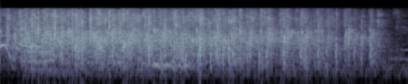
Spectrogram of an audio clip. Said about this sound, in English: And please, everybody, if we can give a round of applause to the students of New Tech High School.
